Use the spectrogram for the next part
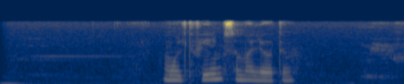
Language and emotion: Russian, neutral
